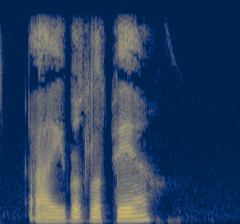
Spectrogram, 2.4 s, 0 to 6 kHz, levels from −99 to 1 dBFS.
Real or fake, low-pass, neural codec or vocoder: real; 5.4 kHz; none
